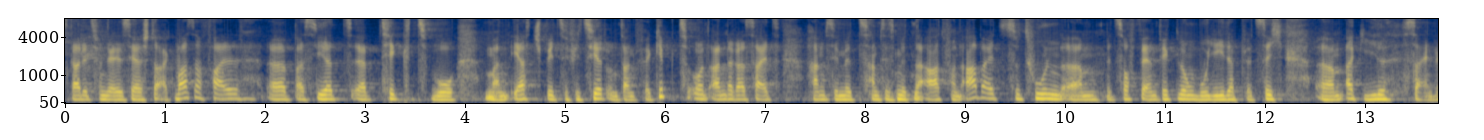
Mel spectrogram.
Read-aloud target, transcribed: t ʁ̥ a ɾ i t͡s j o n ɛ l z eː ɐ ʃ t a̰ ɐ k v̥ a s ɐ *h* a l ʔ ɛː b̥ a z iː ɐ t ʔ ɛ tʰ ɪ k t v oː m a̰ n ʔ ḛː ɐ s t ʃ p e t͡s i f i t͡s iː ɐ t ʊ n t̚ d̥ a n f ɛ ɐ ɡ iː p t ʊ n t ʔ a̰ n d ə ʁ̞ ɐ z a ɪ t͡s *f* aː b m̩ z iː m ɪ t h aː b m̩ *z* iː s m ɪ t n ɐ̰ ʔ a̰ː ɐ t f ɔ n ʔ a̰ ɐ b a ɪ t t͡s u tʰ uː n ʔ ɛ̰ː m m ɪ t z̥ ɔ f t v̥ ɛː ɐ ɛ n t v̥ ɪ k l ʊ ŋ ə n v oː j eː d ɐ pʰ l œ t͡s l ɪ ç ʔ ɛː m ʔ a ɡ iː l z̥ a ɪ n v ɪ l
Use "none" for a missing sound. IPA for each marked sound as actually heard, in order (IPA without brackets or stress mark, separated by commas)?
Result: f, h, z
